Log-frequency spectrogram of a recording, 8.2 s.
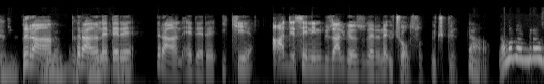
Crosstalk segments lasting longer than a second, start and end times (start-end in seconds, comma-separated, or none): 0.6-1.9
